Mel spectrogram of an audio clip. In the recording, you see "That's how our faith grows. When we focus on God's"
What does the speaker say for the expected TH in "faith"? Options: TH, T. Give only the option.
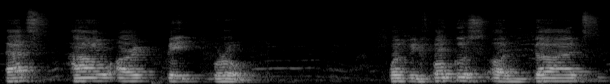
T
